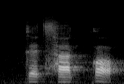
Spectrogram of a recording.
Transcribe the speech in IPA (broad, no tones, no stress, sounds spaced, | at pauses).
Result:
k ɛ t͡sʰ a kː ɒ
